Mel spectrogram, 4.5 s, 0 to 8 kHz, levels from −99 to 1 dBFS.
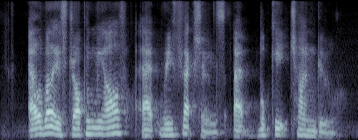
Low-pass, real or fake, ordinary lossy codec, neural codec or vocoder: none; fake; none; codec, 16 kHz, 2 kbps, FreqCodec, smaller model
